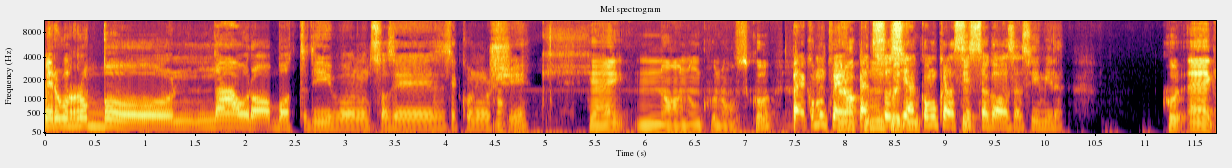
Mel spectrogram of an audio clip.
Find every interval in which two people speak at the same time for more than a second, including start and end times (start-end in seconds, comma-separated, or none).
7.9-9.3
